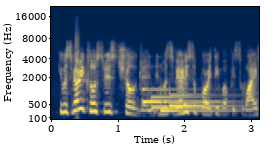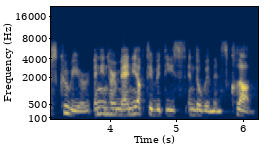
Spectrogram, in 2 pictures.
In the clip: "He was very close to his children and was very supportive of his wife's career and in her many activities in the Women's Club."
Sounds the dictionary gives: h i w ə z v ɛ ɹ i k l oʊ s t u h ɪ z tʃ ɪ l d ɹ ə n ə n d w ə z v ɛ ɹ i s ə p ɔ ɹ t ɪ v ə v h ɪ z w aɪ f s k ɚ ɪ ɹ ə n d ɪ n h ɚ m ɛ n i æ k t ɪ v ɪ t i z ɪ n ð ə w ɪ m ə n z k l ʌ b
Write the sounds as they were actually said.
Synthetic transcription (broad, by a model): h i w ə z v ɛ ɹ i k l oʊ s t u h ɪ s tʃ ɪ l d ɹ ə n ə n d w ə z v ɛ ɹ i s ə p ɔ ɹ t ɪ v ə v h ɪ s w aɪ f s k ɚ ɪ ɹ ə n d ɪ n h ɚ m ɛ n i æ k t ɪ v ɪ t i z ɪ n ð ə w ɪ m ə n s k l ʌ b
